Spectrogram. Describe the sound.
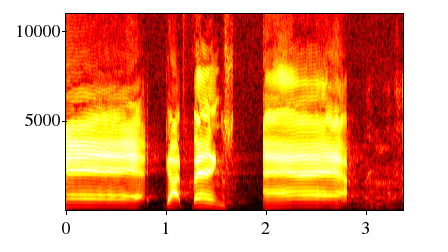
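A man's voice mimics a sheep's bleat: a long, quavering, nasal 'baa', then two short bleated syllables, then another long wavering bleat, all loud and alone.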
